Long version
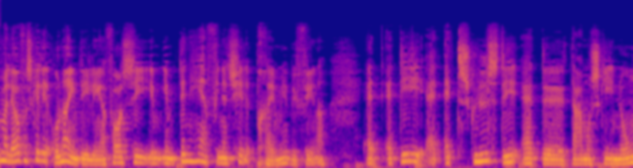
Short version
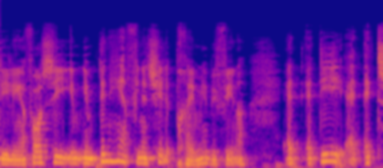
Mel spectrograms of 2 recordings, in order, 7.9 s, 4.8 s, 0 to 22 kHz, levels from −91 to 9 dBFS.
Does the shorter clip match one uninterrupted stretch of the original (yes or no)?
yes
